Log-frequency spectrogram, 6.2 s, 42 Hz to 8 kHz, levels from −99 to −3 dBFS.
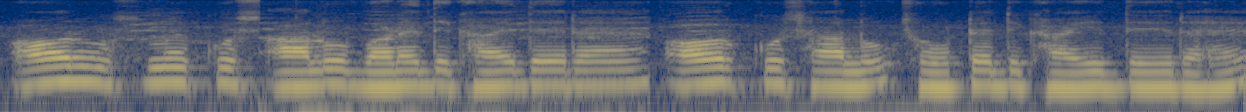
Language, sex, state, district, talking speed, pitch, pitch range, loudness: Hindi, male, Bihar, Muzaffarpur, 165 wpm, 150 Hz, 140-160 Hz, -34 LUFS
